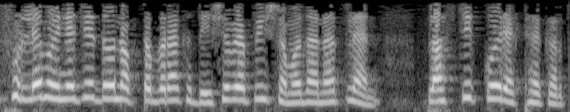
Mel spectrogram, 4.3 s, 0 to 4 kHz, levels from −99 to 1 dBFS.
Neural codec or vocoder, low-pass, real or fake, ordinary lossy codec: none; 3.6 kHz; real; none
